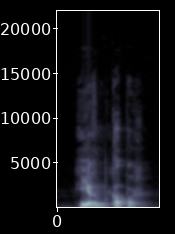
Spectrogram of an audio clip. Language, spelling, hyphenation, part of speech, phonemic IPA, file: Dutch, herenkapper, he‧ren‧kap‧per, noun, /ˈɦeː.rə(n)ˌkɑ.pər/, Nl-herenkapper.ogg
- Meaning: a men's hairdresser, a barber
